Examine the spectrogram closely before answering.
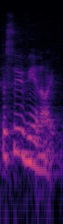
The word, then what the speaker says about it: Vesuvianite: How do we pronounce this, Liam? Got to try again. Yeah, that sounds about right. Vesuvianite.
